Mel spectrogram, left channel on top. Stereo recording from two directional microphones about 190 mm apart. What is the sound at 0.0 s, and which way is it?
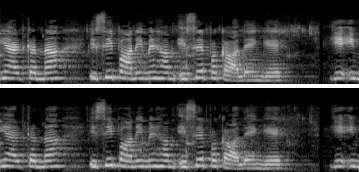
A woman's voice, 15° right (ahead or behind).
